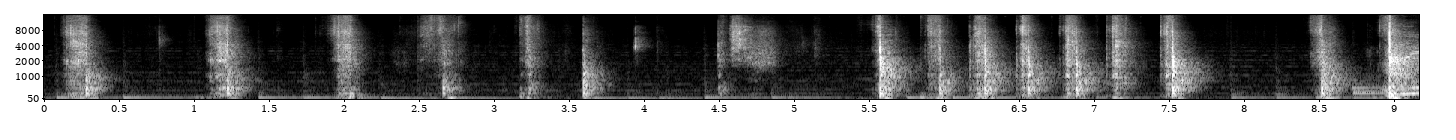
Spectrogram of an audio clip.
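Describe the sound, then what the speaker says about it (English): Onions and tomato being chopped on a cutting board for Guyanese saltfish and bake, a string of crisp knife thunks in quick irregular bursts, close and loud, with a pause before a faster run. "he's gonna cut up like the onions and the tomato"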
